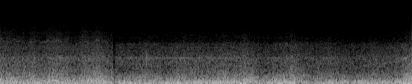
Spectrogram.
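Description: Strong wind buffeting the microphone of a Honda CRF250L motorcycle riding through a sandstorm: a steady low rushing rumble, with the bike's engine running underneath.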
